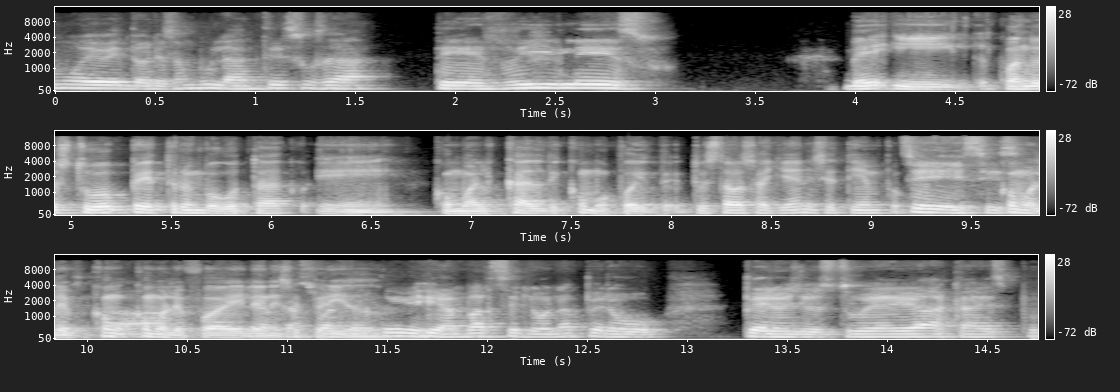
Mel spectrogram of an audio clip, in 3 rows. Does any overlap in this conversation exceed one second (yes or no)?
yes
